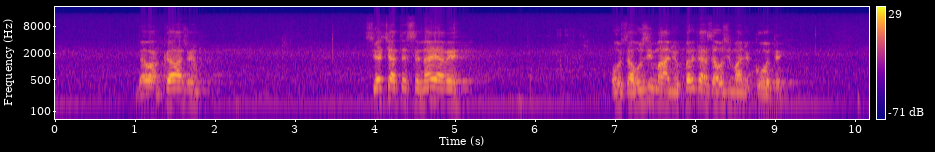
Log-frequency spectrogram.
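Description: A middle-aged man speaks forcefully into a microphone through a loudspeaker outdoors, pausing between phrases.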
